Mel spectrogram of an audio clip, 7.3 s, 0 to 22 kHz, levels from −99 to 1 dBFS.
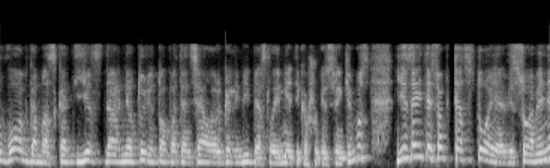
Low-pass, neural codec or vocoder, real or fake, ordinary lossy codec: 7.2 kHz; none; real; AAC, 48 kbps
